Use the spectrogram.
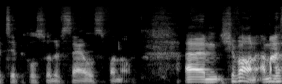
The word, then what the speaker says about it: Siobhan: I knew someone once, and I called them Sayaban for ages until I actually realised that I was saying it wrong. No, that's not how you say it in Ireland.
